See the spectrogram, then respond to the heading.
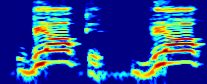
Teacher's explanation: इसको हम लोग हल्का जो होता है ना ओ की साउंड में उच्चारण करते हैं। जैसे यहाँ पे देखिएगा पढ़ेंगे ब्लॉक, ब्लॉक, ओ की थोड़ा सा मतलब साउंड आएगा।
